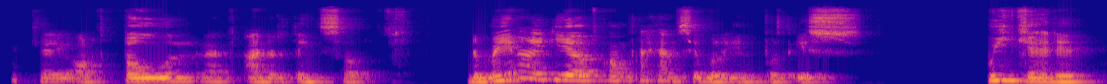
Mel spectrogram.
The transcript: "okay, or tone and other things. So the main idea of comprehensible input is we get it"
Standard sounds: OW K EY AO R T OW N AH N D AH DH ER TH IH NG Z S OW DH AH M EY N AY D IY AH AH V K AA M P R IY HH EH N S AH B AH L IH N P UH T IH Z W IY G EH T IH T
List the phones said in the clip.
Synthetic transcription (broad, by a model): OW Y AO R T OW N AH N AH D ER T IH NG S OW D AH M EY N AY D IY AH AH F K AA M P R IY HH EH N S AH B AH L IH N P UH T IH S W IY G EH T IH T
